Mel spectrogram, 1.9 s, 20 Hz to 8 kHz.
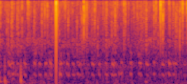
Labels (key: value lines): label: anthrophony, mechanical
recorder: SoundTrap 300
